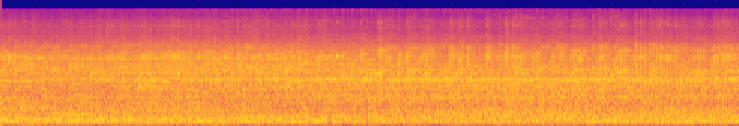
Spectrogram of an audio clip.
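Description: A loud distorted electric guitar plays through an amplifier in an echoing room.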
